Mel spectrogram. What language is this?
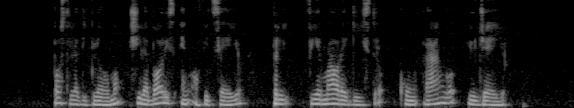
Esperanto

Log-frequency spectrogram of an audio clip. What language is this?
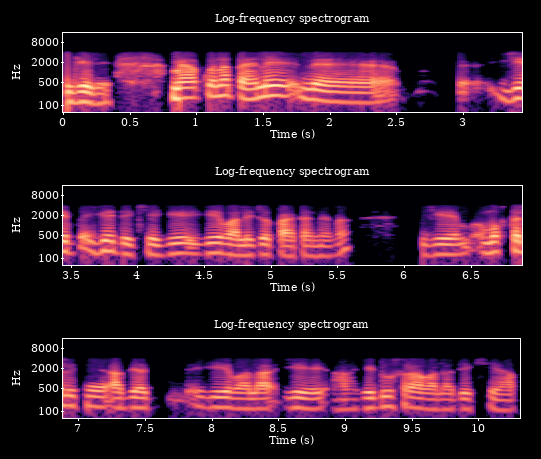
Urdu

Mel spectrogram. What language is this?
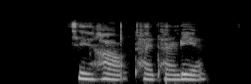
Chinese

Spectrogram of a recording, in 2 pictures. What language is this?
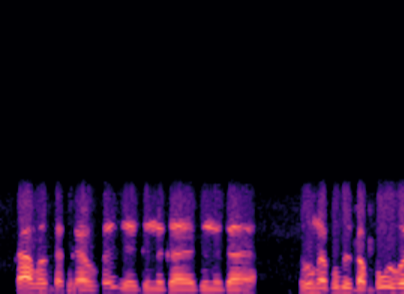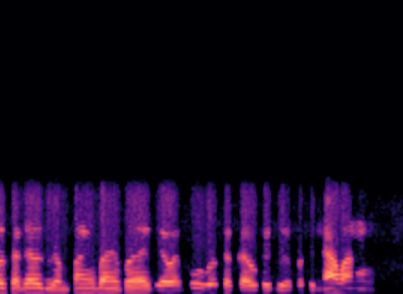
Gujarati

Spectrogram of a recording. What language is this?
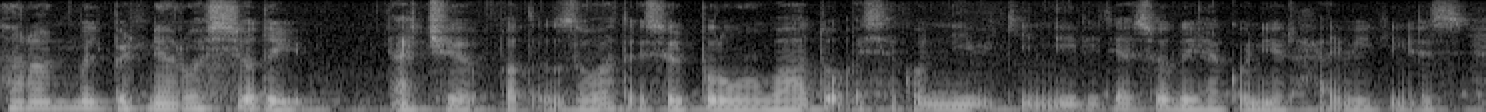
Kashmiri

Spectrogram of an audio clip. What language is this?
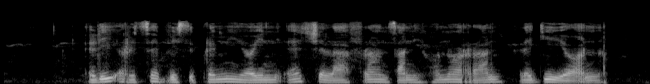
Esperanto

